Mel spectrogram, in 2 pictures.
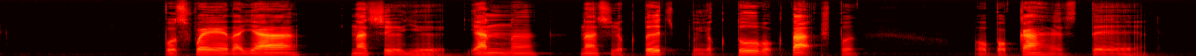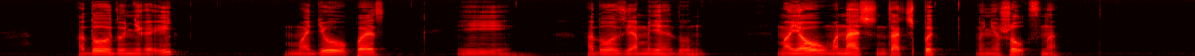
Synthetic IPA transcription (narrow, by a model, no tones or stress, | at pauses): peshwed̪aja | nat͡ʃɨjɨjanːɨ | nat͡ʃjokt̪ɨt͡ʃpɨjokt̪ubokt̪aʔʂpɨ | o̰pokahest̪e | had̪ujd̪unɲɨɡaʔit̚ʲ | madʲupwes | i | had̪unsjaʔmɨdʲehd̪un | majowmanaʂnt͡sat͡ʃpɨk̚ʲ | oɲɨʂuʔt͡sna̰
